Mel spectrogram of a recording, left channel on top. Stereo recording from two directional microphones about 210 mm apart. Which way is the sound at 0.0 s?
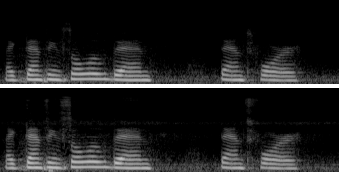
10° right (ahead or behind).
